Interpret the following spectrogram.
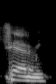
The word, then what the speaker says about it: Taneri: Can you help me with the pronunciation of your name? Yes, it's Tannery. You said it right.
